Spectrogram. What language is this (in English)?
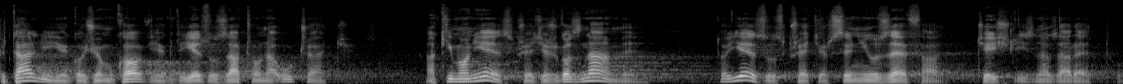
Polish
